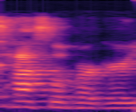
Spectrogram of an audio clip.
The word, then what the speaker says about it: Haselberger: Yep, it's Haselberger.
